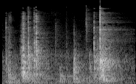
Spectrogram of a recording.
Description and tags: First raw audio of opening a wooden church door with a metal handle.
An example of how you might credit is by putting this in the description/credits:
